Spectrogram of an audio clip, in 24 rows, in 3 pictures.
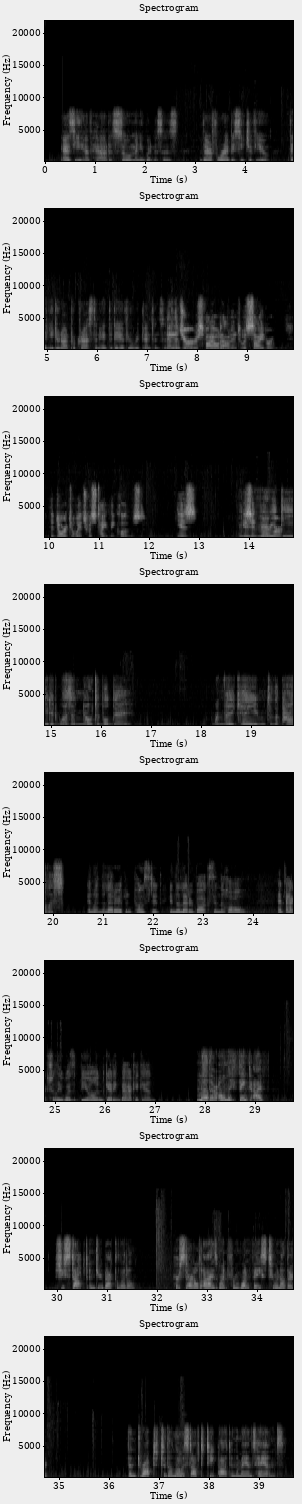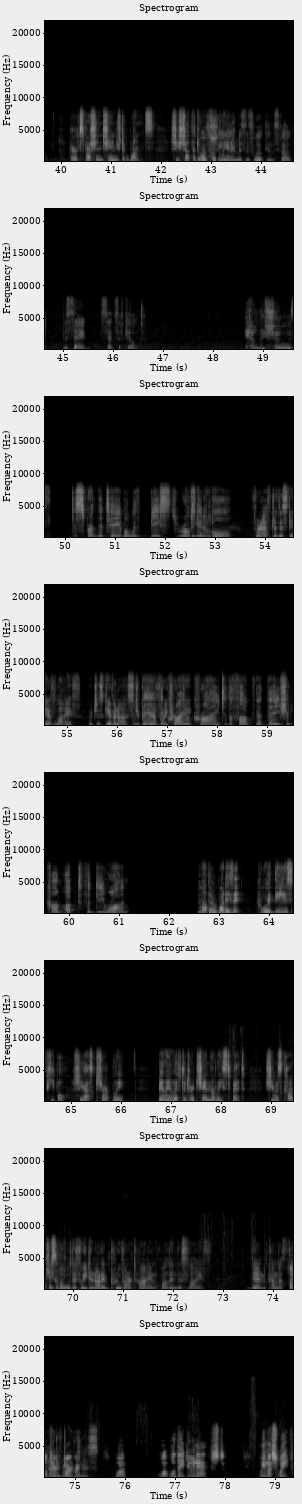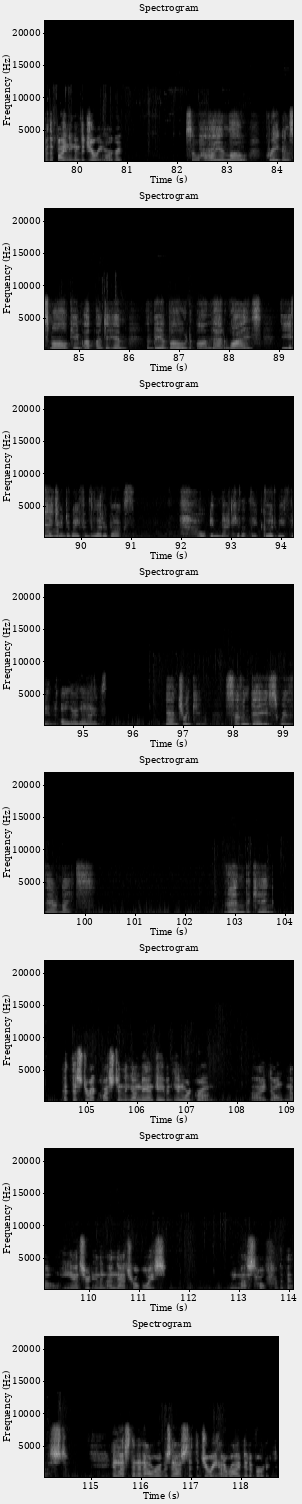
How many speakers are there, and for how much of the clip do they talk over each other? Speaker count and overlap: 5, about 5%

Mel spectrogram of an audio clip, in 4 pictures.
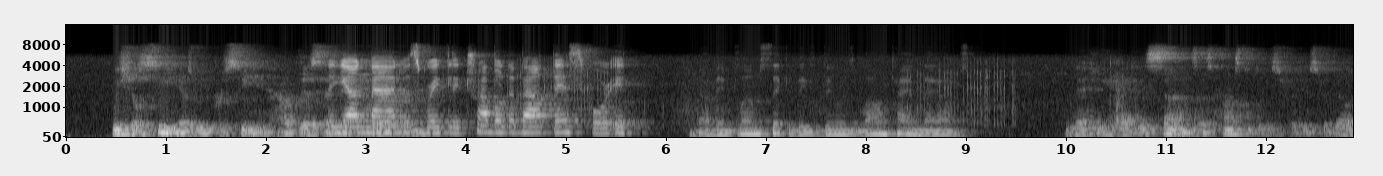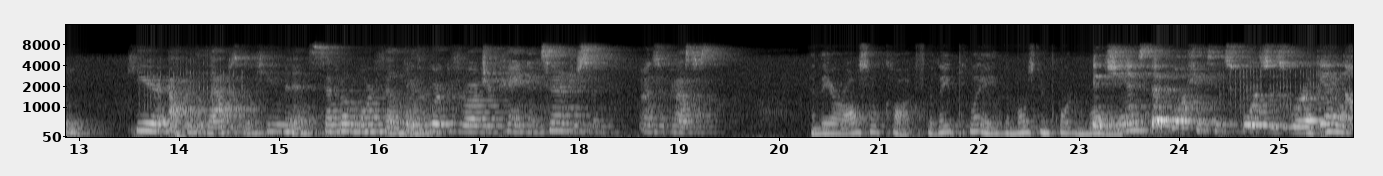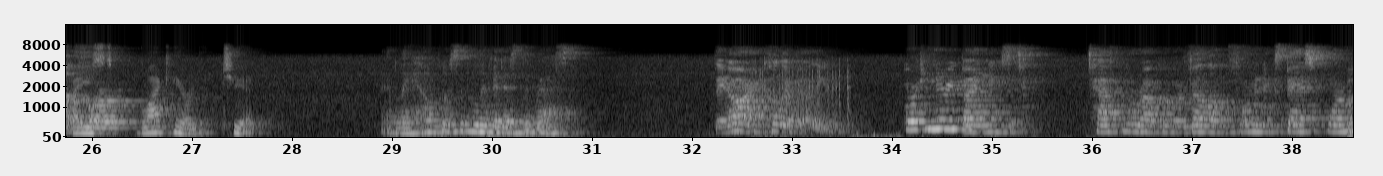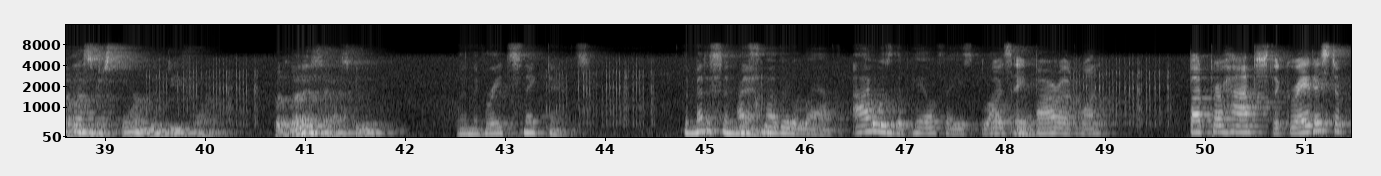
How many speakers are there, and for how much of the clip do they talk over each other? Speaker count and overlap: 9, about 9%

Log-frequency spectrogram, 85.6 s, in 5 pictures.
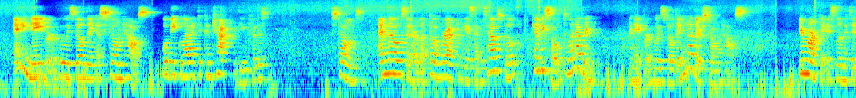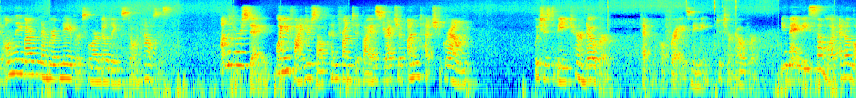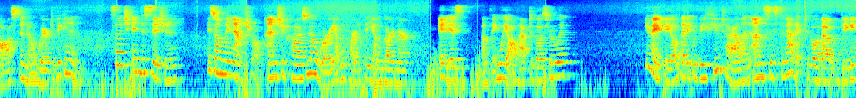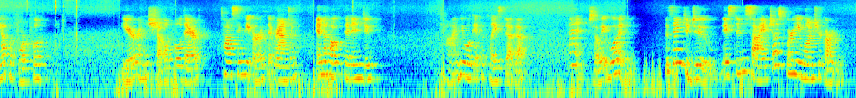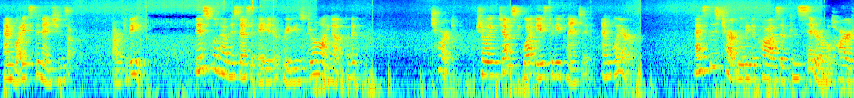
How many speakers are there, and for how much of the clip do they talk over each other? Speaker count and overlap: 1, no overlap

